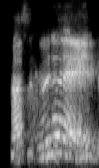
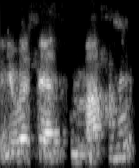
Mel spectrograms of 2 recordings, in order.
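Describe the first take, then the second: First: "Masamune" said firmly, falling, as corrected; corrected pronunciation. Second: "Masamune" tried with a questioning rise; unsure pronunciation. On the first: Emcee repeating the name she was corrected on, firm falling. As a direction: repeat "Masamune" with confidence after help. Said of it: "thank you". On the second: Emcee unsure of a ship name, tentative rising try. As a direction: test "Masamune" hesitantly, ending up. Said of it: "I'm gonna butcher this". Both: Shown as a demonstration.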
